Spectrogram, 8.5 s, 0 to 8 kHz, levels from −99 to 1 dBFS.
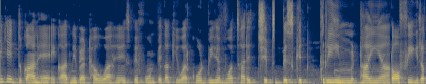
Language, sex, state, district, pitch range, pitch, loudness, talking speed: Hindi, female, Jharkhand, Jamtara, 195-215 Hz, 205 Hz, -25 LUFS, 160 wpm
